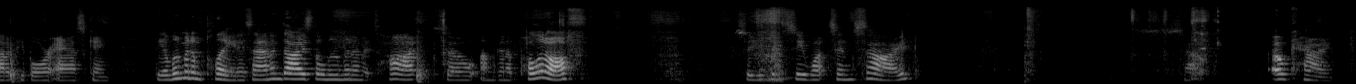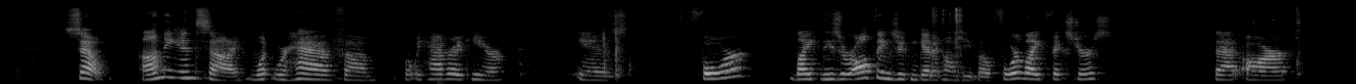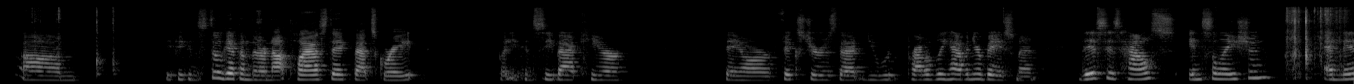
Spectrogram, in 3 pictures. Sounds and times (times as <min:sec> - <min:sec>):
Speech: 0:00.0 - 0:05.9, 0:07.4 - 0:09.2, 0:12.7 - 0:13.4, 0:14.2 - 0:18.6, 0:19.3 - 0:19.9, 0:20.6 - 0:24.8, 0:25.7 - 0:26.6, 0:27.3 - 0:27.9, 0:28.8 - 0:31.3, 0:32.1 - 0:33.4, 0:34.4 - 0:40.6.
